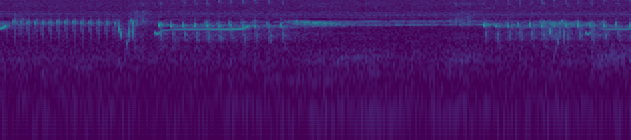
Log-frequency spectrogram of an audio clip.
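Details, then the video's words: Olive-backed tailorbird, Orthotomus sepium: long level whistled notes near the top of its range, broken by a few sharp chips and ending in a short rising whistle, over a faint steady hiss. "Sập đôi đầu đỏ và vành khoen | Orthotomus sepium"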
